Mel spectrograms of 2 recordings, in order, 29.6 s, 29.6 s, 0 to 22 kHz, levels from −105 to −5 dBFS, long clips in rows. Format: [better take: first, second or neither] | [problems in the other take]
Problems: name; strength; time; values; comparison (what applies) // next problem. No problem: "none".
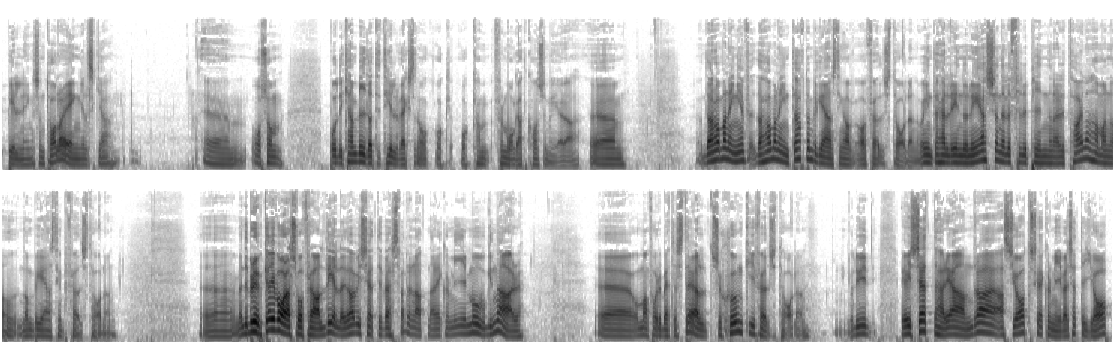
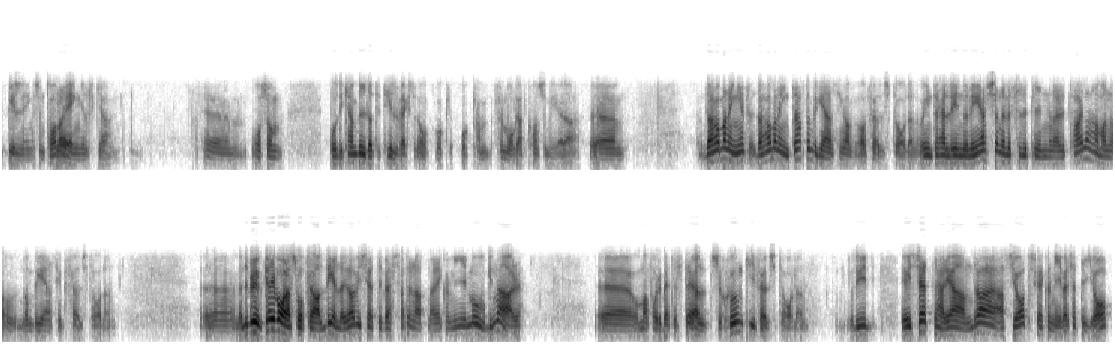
first | phone-call audio; nothing above 3.5 kHz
